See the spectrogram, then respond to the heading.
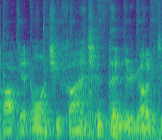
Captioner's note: laughs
